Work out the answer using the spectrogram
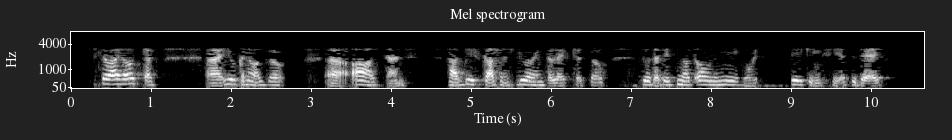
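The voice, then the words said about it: Strained voice from a bad flu. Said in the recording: “Unfortunately, I have quite bad flu, so my voice is not very good today”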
